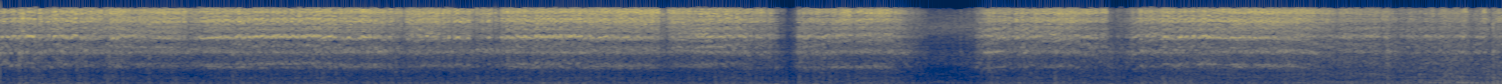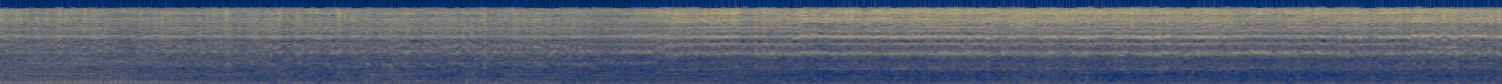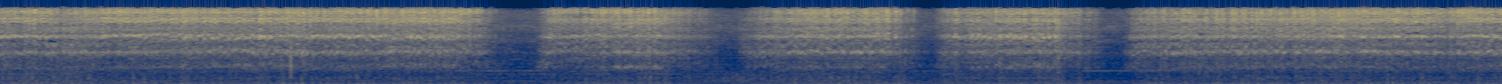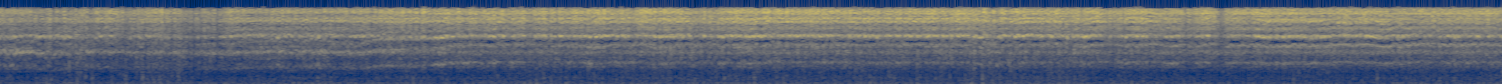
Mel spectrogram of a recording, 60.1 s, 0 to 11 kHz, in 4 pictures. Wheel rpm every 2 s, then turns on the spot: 200, 200, 200, 170, 100, 100, 170, 120, 110, 110, 110, 150, 160, 160, 160, 160, 170, 110, 90, 120, 90, 150, 160, 170, 180, 230, 230, 230, 230, 220.
none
